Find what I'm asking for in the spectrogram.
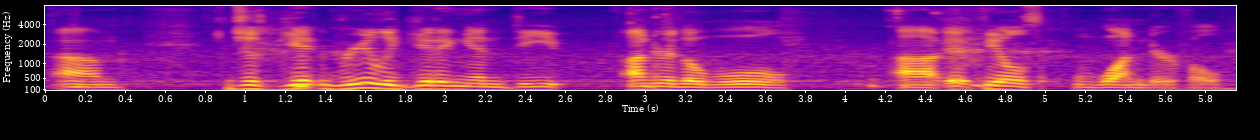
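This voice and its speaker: Male game master for a tabletop game, low-pitched and slow, halting, heavy on fillers. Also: slight background noise. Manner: halting, many fillers, laughs often.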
